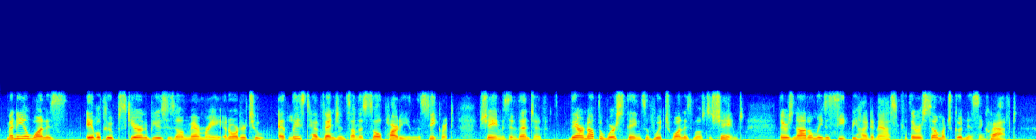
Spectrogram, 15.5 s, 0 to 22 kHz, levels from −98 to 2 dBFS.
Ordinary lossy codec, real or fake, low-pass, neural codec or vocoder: Opus, 16 kbps; fake; 7.2 kHz; codec, 16 kHz, 4 kbps, X-Codec, HuBERT features, trained on balanced general audio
